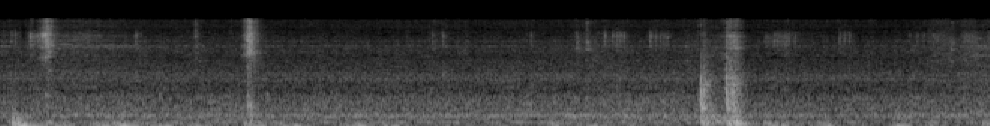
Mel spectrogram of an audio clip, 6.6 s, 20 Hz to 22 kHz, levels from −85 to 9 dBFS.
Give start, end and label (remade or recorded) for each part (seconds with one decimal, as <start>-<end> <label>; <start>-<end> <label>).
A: 0.0-4.8 recorded; 4.8-5.8 remade; 5.8-6.6 recorded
